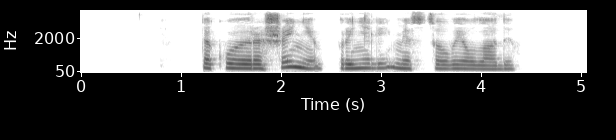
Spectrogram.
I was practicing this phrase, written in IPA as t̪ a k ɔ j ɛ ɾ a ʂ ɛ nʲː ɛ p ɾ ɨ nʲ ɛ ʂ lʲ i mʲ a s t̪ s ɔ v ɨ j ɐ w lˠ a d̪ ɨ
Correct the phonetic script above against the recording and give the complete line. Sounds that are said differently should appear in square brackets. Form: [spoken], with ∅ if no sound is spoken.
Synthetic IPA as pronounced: t̪ a k ɔ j ɛ ɾ a ʂ ɛ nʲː ɛ p ɾ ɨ nʲ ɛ [∅] lʲ i mʲ a s t̪ s ɔ v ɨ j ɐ w lˠ a d̪ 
